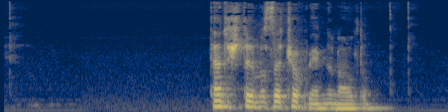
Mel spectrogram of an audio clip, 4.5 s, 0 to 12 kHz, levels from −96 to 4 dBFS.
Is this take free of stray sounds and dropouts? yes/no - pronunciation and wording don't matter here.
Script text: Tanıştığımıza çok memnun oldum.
yes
